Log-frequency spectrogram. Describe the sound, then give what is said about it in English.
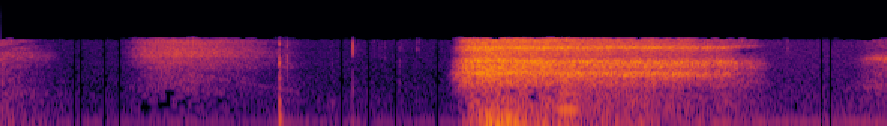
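A deep breath taken during a guided relaxation: a soft, airy inhale, then a pause with a couple of faint clicks, then a longer, louder, whooshing exhale that fades out, with no talk. “Let's take a nice deep breath.”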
